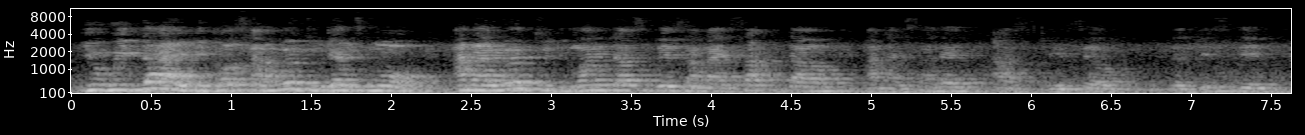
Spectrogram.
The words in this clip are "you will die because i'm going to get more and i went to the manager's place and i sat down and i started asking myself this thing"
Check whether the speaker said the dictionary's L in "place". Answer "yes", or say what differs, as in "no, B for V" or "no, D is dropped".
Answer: no, L is dropped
